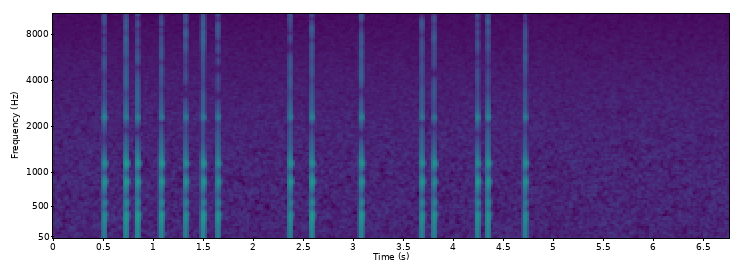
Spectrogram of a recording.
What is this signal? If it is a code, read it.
Irregular taps on a table. There is no code.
